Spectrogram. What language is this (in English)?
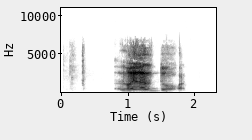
Kabyle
